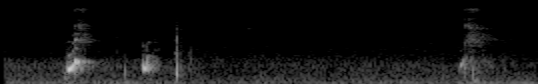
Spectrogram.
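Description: A sleeping Maltese makes a few soft, muffled whimpering yips, then falls quiet before one more.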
